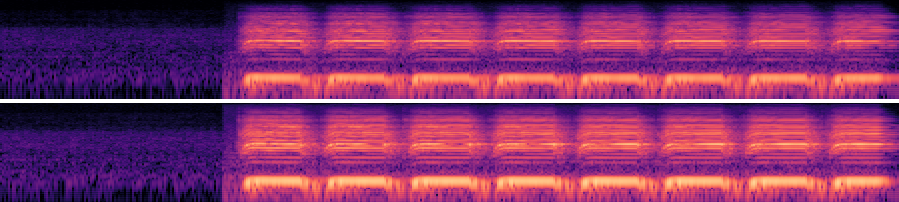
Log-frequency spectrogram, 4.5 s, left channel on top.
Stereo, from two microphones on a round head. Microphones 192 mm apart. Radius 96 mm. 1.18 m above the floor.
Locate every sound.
1.1 s a phone buzzing: 35° right (ahead or behind), 1.2 m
